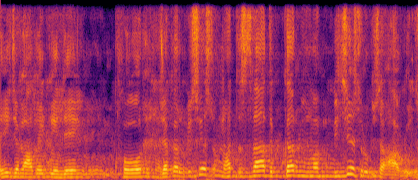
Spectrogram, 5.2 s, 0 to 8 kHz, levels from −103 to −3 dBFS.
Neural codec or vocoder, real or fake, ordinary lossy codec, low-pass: codec, 16 kHz, 4.8 kbps, FACodec; fake; none; none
